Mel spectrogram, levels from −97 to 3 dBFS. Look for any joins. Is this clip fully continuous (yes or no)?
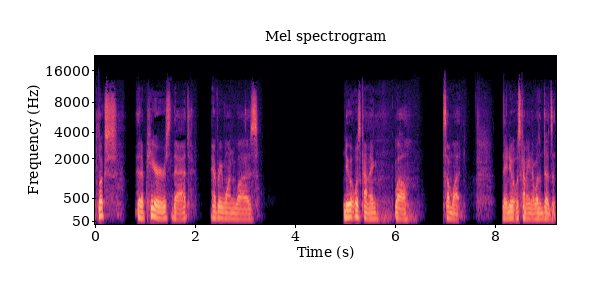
yes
